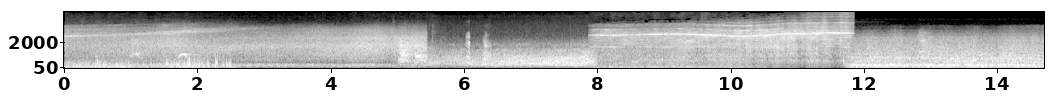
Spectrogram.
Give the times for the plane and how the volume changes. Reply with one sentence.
The plane can be heard from 0.0 to 14.6 s, getting louder.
